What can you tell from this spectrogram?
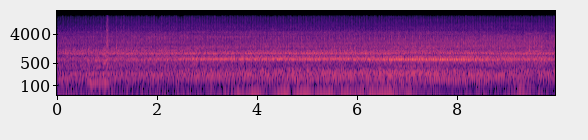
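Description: Suzuki Every van's engine running steadily, with a steady whine that swells a little midway and then eases.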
